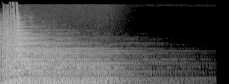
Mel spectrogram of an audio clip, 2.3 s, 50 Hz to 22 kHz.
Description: F sharp Augmented 9th F sharp, chord

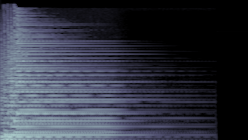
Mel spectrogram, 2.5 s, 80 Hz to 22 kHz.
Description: F sharp Major 13th Guitar Half Step Down

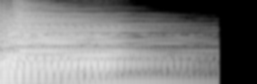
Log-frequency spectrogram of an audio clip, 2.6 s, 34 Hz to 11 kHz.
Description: C sharp Minor 7th Flat 5th C sharp

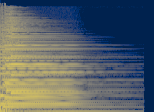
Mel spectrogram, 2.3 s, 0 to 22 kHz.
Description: G 7th Suspended 4th G down Guitar; Listen to G7sus4 strummed; G7sus4 Chord

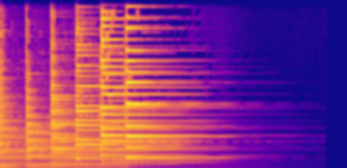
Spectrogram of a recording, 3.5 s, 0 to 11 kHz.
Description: Bb Major 11th Bb Guitar Open F; arpeggiated; JGuitar

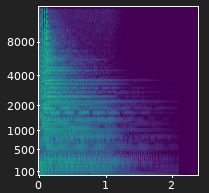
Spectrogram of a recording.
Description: A Major 7th Flat 5th, Guitar, Drop D; chord

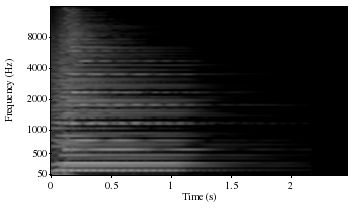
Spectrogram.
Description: C 7th Suspended 2nd, Guitar, Open F; strummed; C7sus2; 12,9,10,9,10,9

